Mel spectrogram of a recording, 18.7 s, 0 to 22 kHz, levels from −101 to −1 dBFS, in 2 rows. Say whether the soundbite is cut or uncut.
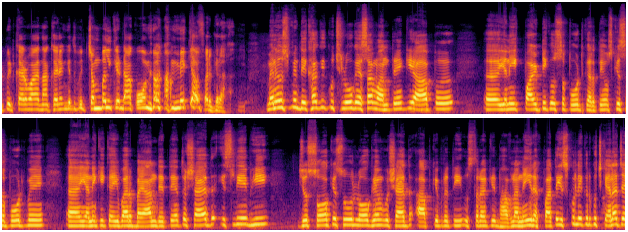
cut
